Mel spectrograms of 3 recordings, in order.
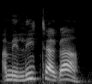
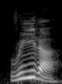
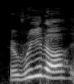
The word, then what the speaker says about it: Rita: 리타가 사실 리타도 발음할 때 리타가 아니라 리다 이렇게 발음되죠. 리다 왜일까요? 네, 모음 I와 모음 사이에 T음이 들어가 있죠. 그래서 이럴 때는 R에 가까운 소리로 들리기 때문에 발음할 때 원어민들은 Hey Rita 라고 하지 않고 Hey Rita 이렇게 발음합니다.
